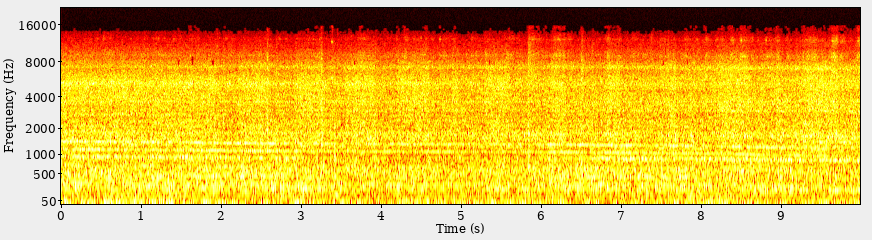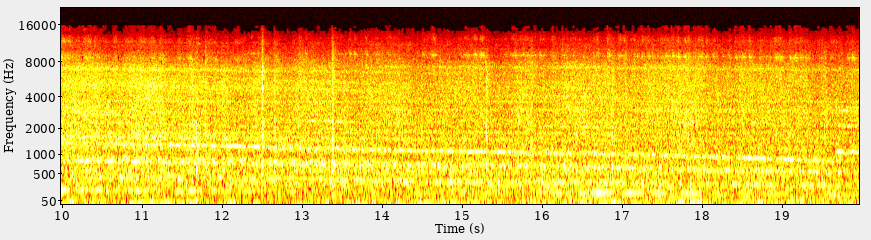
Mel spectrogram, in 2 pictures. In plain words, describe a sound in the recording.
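An electric train's motor hums and slowly falls in pitch as the train slows down.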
